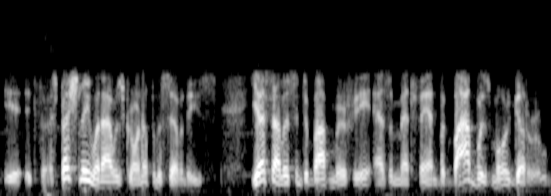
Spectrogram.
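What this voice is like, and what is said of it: Generic baseball announcer voice with twang. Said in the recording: “I'll answer as Jim Brockmire, because it's hard to talk about this voice without actually talking in this voice ... I call it the generic baseball announcer voice ... that sort of professional announcer twang”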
